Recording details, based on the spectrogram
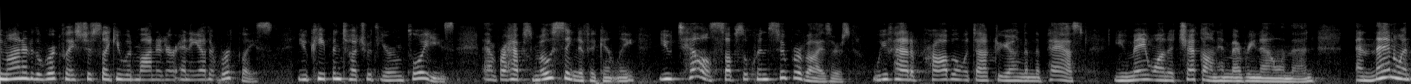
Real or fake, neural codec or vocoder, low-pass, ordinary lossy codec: fake; codec, 16 kHz, 2 kbps, X-Codec, WavLM features, trained on Multilingual LibriSpeech; 7.2 kHz; Opus, 16 kbps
